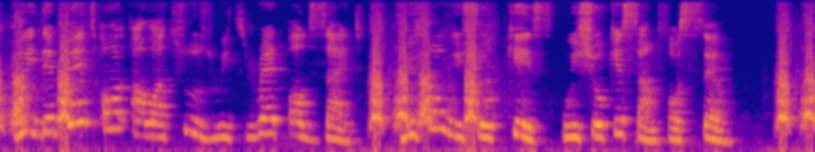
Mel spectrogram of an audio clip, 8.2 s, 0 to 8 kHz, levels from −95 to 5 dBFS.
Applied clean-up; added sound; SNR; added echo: none; Bark; 3 dB; reverberation time 0.2 s.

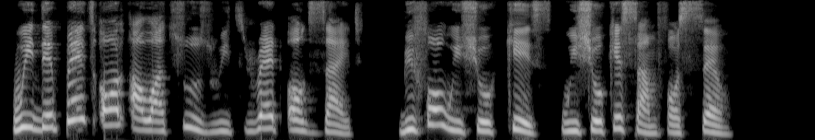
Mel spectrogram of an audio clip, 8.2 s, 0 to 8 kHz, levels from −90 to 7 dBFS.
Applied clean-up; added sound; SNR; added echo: none; none; none; none.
